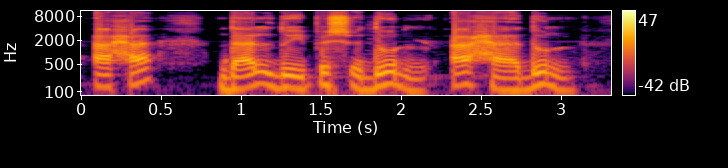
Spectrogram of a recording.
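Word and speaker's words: أحد: আ হা জবর হা আহা দাল দুই পেশ দুন আহাদুন দালকে এখানে এভাবে থামবো দাল যেহেতু কলকুলার হরফ নিচের দিকে ধাবিত করে ধাক্কা দিয়ে সাকিন করে ফেলবো আহাদ আহাদে কুলহু আল্লাহু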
